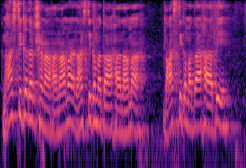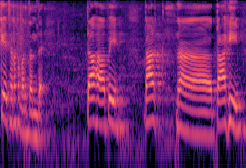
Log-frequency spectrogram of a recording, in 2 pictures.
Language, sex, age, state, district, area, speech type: Sanskrit, male, 18-30, Andhra Pradesh, Kadapa, urban, spontaneous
